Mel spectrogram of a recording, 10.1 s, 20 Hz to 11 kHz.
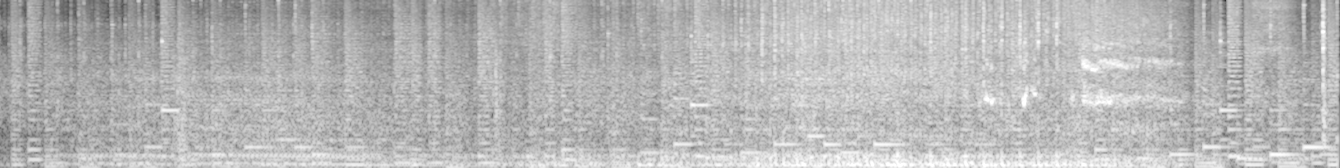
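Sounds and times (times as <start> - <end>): tyres skidding and squealing: 0.0 - 9.5
background music score: 0.0 - 10.0
motorcycle engine running: 0.0 - 10.0.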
